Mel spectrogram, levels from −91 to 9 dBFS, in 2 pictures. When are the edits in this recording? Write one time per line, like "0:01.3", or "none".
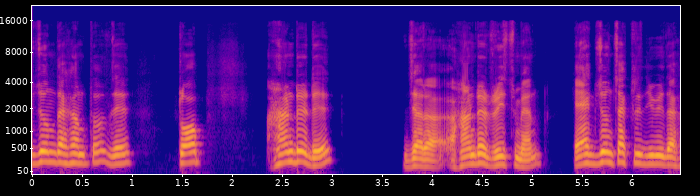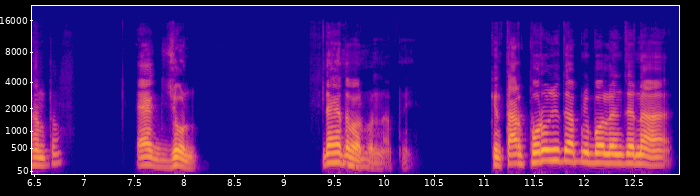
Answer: none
